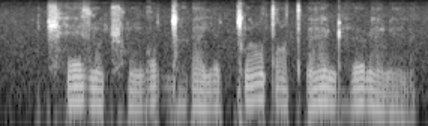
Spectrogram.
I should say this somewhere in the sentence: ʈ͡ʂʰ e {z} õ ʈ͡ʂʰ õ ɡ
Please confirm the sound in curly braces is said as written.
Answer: yes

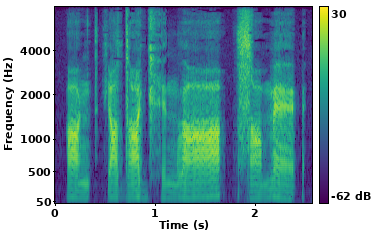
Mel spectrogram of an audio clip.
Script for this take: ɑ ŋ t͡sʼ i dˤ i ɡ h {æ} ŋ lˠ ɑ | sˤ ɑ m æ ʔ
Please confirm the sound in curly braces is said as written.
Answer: no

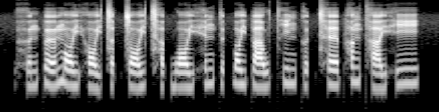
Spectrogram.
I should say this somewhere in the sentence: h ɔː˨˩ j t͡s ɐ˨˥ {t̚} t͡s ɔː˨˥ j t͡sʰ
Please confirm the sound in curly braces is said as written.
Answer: yes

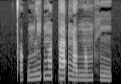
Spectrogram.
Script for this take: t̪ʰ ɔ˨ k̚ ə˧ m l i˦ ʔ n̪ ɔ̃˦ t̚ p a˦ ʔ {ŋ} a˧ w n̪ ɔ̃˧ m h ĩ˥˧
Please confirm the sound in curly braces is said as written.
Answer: yes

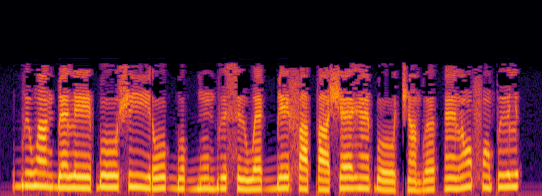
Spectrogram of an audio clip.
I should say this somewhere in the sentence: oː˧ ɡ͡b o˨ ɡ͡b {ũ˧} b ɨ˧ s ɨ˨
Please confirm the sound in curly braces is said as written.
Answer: yes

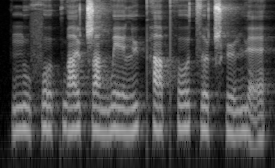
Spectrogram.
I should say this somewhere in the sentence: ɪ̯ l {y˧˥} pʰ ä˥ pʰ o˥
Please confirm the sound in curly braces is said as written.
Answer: no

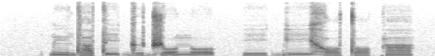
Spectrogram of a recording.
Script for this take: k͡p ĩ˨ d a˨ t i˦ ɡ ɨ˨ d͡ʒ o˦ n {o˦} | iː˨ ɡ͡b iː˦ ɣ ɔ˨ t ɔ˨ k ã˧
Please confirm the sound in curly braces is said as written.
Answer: yes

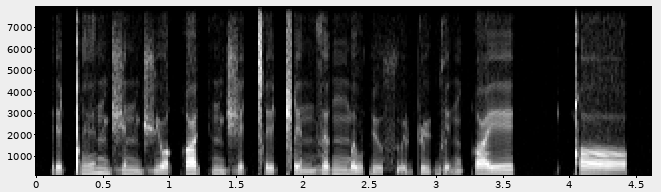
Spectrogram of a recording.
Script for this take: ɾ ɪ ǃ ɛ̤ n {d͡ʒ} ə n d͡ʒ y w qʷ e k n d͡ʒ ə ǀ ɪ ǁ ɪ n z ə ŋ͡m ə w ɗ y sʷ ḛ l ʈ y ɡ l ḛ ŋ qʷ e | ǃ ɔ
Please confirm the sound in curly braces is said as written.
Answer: yes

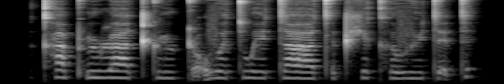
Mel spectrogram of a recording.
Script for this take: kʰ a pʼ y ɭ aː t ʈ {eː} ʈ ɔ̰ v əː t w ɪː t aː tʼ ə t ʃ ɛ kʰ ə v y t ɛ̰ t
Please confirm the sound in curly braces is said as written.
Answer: no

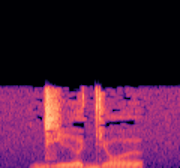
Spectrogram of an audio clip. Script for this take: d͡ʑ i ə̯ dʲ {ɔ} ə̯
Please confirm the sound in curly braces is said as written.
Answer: yes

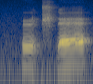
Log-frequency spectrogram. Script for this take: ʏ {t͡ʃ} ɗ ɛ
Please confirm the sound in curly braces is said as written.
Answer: yes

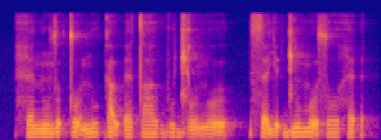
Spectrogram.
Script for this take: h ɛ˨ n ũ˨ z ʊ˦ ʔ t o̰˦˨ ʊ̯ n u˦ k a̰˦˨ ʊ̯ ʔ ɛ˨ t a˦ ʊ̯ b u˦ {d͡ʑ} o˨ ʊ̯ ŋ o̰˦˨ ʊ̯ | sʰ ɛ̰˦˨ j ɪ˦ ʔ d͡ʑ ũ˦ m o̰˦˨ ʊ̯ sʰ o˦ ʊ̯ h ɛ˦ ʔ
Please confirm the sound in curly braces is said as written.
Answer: yes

